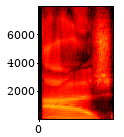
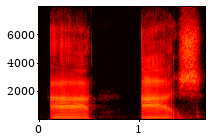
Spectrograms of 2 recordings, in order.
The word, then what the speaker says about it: às: So às 2 horas, and you can hear there again, it's an open sound, às 2 horas.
